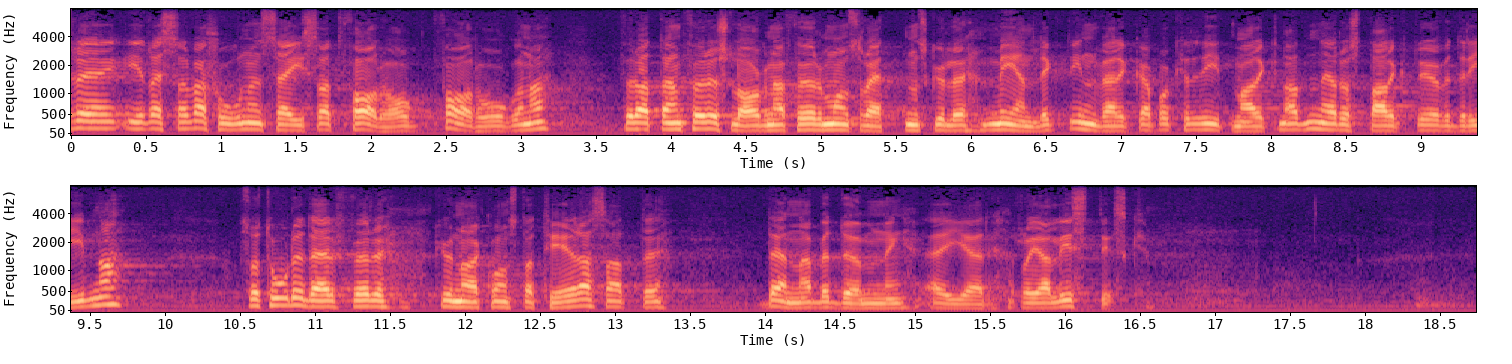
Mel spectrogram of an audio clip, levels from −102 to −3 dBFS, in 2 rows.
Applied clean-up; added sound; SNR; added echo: none; none; none; none.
